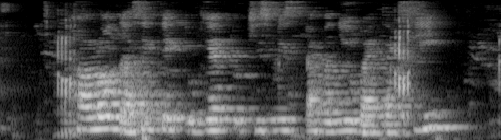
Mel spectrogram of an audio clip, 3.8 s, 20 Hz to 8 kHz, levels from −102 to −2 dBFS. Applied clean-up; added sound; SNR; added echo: classical method WPE with log-MMSE.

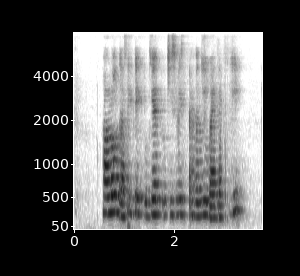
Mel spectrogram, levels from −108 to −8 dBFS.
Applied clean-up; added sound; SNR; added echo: neural mask model DeepFilterNet 3.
